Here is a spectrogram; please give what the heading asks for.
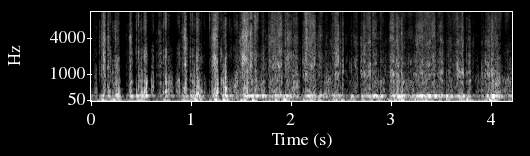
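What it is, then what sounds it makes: Foam microphone windscreen being scratched. Fingernails grip and scratch a black foam microphone windscreen fast and roughly, making dense, crackly rubbing bursts right against the mic. The sound is heavy and muffled in the lows, with a steady low hum underneath and no bright high end.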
